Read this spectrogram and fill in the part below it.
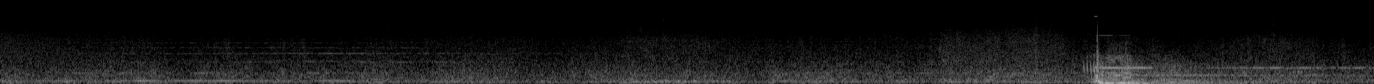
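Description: Water splashes and churns as a shark swims through the waves.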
